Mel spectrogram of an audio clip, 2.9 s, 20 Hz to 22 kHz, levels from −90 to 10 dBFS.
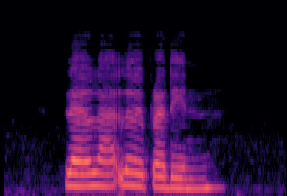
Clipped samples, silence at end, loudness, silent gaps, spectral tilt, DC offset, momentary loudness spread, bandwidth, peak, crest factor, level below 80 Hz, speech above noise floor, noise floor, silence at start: under 0.1%; 0.65 s; -25 LUFS; none; -6.5 dB/octave; under 0.1%; 11 LU; 7.8 kHz; -10 dBFS; 16 dB; -64 dBFS; 42 dB; -66 dBFS; 0.65 s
